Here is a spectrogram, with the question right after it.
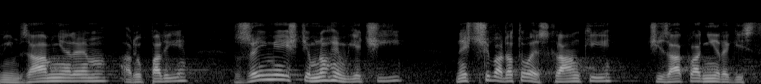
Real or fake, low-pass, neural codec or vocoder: real; 7.2 kHz; none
